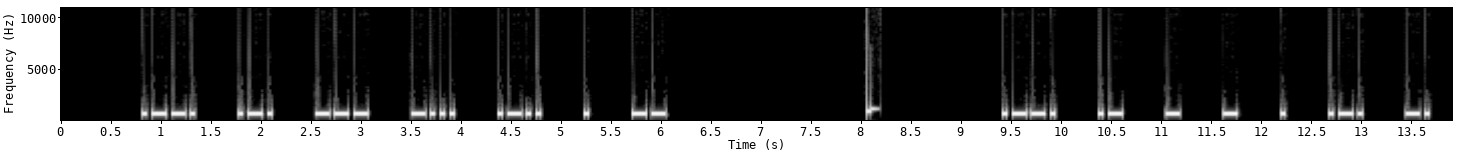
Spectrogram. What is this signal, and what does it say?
Morse code, heard as a keyed tone, about 25 wpm, spaced as for 14 wpm, 700 Hz. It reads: PROBLEM PATTERN
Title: 3x Character Spacing - Top 500 Words - 25wpm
